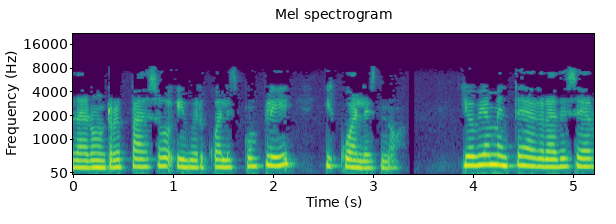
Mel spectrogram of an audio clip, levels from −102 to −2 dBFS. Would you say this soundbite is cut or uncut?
uncut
